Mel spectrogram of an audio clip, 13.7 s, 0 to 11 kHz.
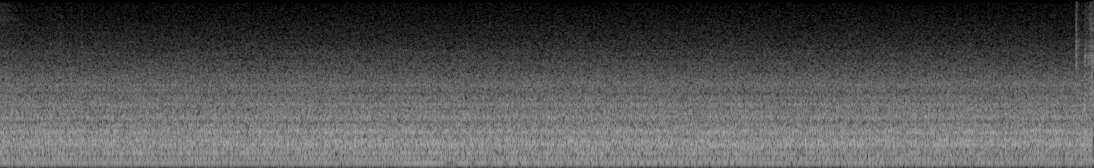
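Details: Cadence Auros 1500W fan heater on high, recorded about a palm's width away: steady even rush of air with low motor hum, no rattles or ticks. Owner says the noise grows after about 30–40 minutes of running. Normal running on high.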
